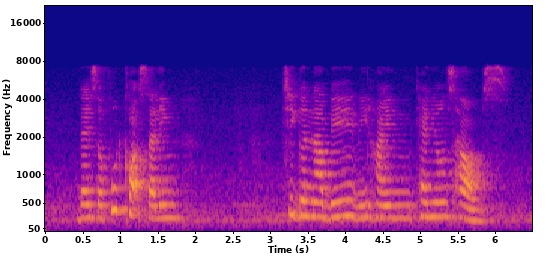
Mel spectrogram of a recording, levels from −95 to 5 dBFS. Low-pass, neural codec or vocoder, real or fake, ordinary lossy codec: 7.2 kHz; none; real; Opus, 64 kbps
